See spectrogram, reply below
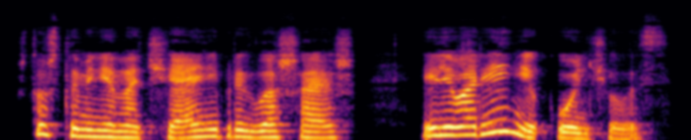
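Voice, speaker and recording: A woman's voice: fairly low pitch, expressive, fairly quick. A woman reading an audiobook, voicing an insolent, mocking petty-thief man. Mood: taunting.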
